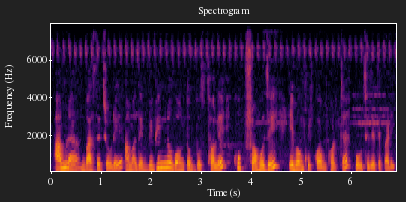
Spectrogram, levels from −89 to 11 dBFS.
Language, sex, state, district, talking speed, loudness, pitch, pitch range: Bengali, female, West Bengal, North 24 Parganas, 145 wpm, -18 LUFS, 200 Hz, 185-260 Hz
